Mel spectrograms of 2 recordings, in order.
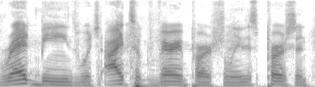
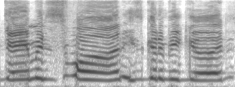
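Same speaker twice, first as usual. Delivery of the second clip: higher, louder, half-joking fan hype; mock hopeful hype; 14 semitones higher, 12 dB louder than usual. Fans desperate for a corner, hyping a rookie in mock excitement. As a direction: ham up the desperate fans' optimism. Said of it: "We're like".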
